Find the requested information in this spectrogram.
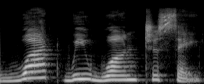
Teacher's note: esses T's não aparecem. A gente acaba tendo só um encerramento do som.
